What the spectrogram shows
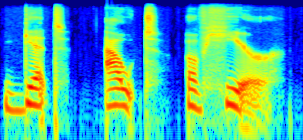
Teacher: Menacing, low pitch, each word is heavy.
